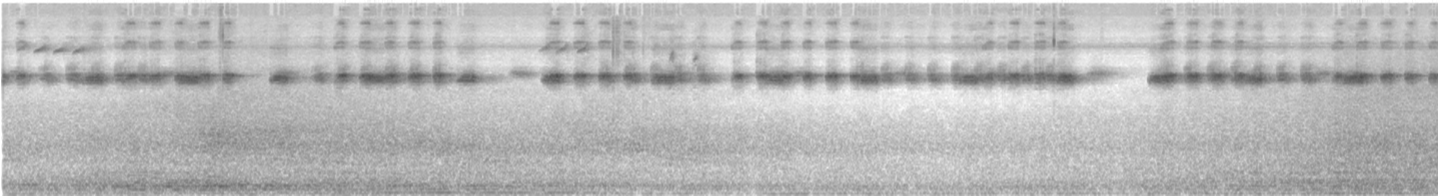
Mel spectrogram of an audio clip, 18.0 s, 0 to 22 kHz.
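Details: Insects chirping, a cricket-like trilling in rapid pulsed bursts, about 200 per minute, with a brief lull near fourteen seconds, over a steady low background hum.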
